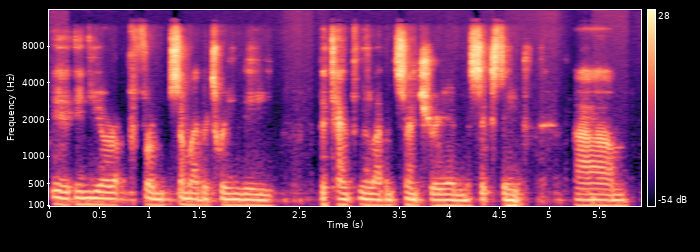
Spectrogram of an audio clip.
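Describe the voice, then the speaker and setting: A husky man with a lowish voice speaks at a moderate pace in a completely flat delivery, captured on a rough recording. He's a podcast guest being interviewed as an author and scholar of magic, rambling through the conversation with plenty of fillers, restarts and self-mocking asides.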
